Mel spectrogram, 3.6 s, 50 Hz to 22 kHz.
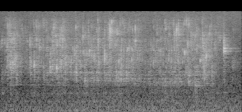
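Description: A steady stream of water pours into a pan, bringing it up to around 250 ml so the flour binds into a dough, splashing and hissing continuously for a few seconds, with no voices.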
